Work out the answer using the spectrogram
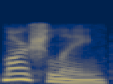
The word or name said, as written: marshalling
